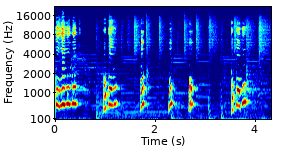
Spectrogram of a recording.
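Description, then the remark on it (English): A person imitates a dog barking, giving a short string of voiced woofs in a quick, uneven rhythm, fairly loud, with a longer drawn-out yelp at the start. “what you could do is bark back. I'd be like, woo, woo, woo.”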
